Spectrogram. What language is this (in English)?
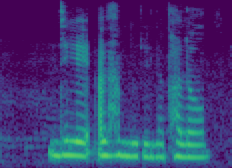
Bangla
